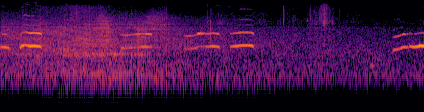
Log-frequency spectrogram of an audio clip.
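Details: Baby monkey in an archaeological park, separated from its friends and calling for its mother: clear whistled coo calls, level then slightly rising, repeated in short bursts of one or two, against a soft rural hiss.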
